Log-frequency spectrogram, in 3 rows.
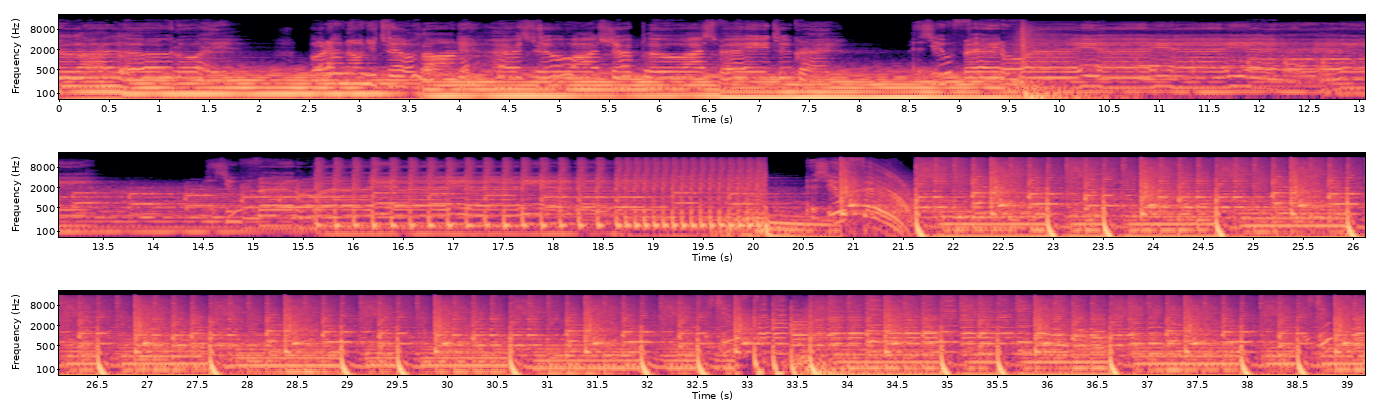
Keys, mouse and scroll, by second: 11.3 click, 13.3 ctrl+z, 15.3-16.0 ], 16.7 double click, 20.9 double click, 21.2 double click, 21.6 double click, 24.9 double click, 26.0 double click, 26.4 double click, 31.3 ctrl+z, 34.7 double click, 35.2 double click.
